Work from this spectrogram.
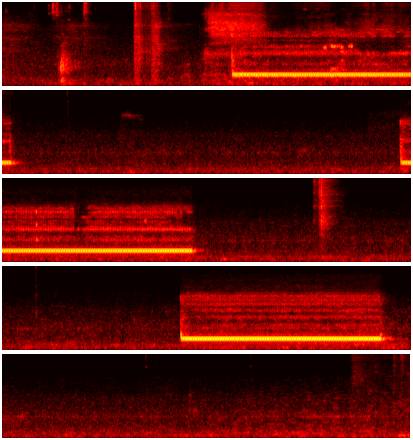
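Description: Outgoing phone call ringing with no answer: three long, steady ring tones spaced several seconds apart, with quiet gaps between them.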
